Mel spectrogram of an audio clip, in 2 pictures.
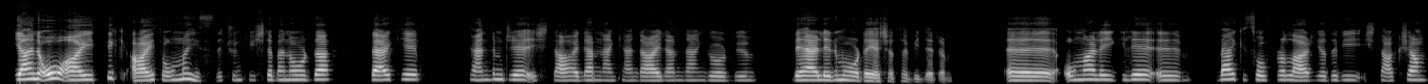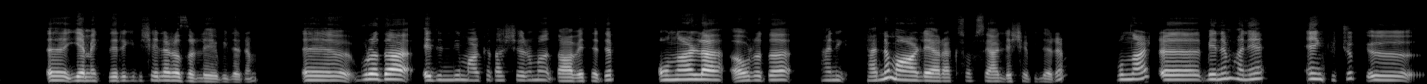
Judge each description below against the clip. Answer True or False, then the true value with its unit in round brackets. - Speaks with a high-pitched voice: True (200 Hz)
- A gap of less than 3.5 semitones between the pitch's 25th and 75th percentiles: True (2.8 semitones)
